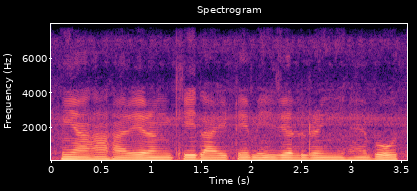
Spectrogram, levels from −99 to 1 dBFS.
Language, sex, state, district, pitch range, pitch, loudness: Hindi, male, Uttar Pradesh, Shamli, 125-130 Hz, 125 Hz, -14 LUFS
